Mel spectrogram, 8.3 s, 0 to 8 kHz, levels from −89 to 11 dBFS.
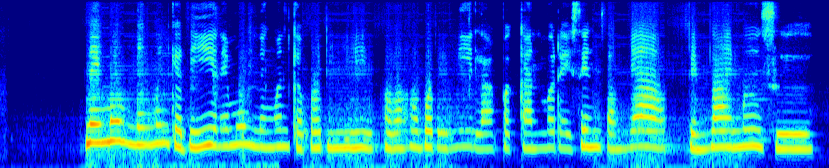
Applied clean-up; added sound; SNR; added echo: neural separator model SepFormer DNS4.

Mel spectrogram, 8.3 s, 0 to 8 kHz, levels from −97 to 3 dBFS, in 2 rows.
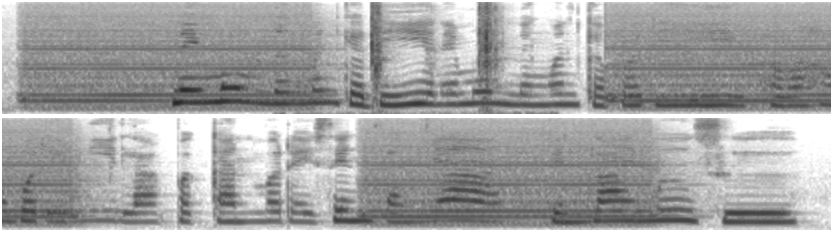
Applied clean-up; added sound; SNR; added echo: none; Alarm + Camera; 6 dB; none.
